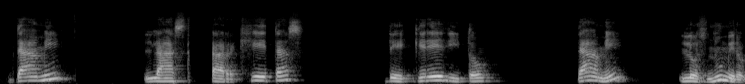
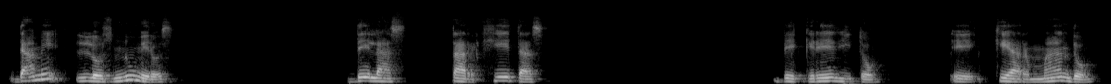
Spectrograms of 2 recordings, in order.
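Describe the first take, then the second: First: Slow, deliberate, word by word like typing; reading out a command slowly; slow dictation. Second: Slow, careful, spelling out each phrase; unhurried spoken prompt; slow dictation. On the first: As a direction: dictate each word slowly as you type it. Dictating a prompt to the AI. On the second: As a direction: dictate it slowly as you type. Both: Shown as a demonstration.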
